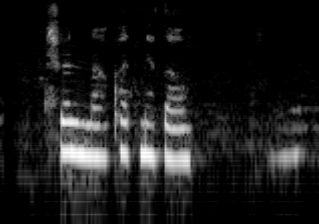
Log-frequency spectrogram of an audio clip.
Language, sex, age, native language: Icelandic, male, 10, Icelandic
